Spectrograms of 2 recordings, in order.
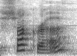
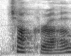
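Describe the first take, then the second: First: The word starts with a soft ch sound. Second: The word starts with a hard ch sound. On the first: This is the common popular pronunciation. "that's the common popular way of saying it" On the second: This is the original ancient pronunciation. "which is the uh, ancient way of saying it"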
